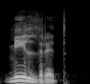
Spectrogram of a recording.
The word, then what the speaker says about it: Mildred: Mildred.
